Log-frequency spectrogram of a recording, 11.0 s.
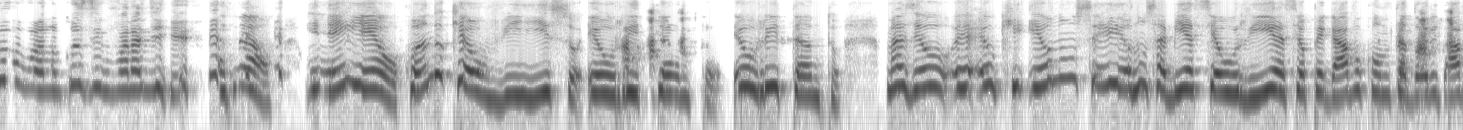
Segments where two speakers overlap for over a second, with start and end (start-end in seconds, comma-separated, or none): none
